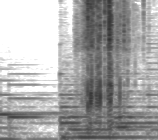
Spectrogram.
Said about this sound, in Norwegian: Hva var det? Det var lyden av lesekoden som knakk.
